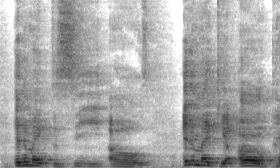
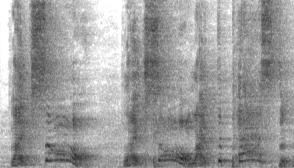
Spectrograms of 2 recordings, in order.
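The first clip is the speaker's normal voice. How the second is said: mocking falsetto. Mocking high-pitched voice.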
